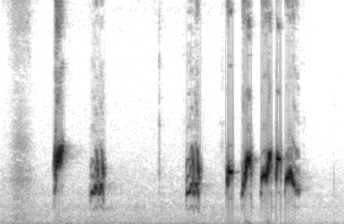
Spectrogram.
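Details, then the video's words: Red-whiskered bulbul song: scattered bright chirped notes, then a quick run of five or six warbled phrases near the end, over a silent background. "Tiếng chim chào mào"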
